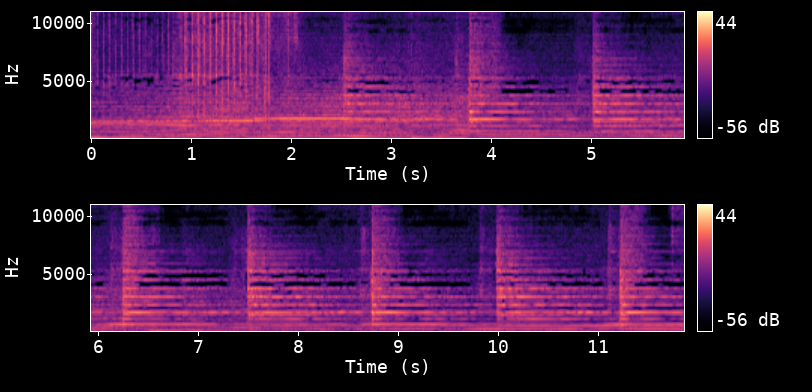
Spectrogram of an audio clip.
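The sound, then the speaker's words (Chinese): Morning strokes of a monastery bell on a mountain above the Jialing River ring out in many steady, evenly spaced strikes, each leaving a long, resonant metallic tone that overlaps the next. “那个时候，每天清晨都能听到从修道院里传来当当当的敲钟声，而负责敲钟的那个孩子就是严肃。”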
